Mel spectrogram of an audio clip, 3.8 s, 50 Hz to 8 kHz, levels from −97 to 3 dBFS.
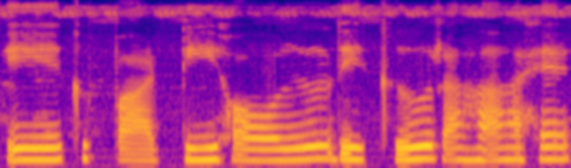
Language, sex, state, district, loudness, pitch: Hindi, female, Madhya Pradesh, Umaria, -13 LUFS, 200 Hz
